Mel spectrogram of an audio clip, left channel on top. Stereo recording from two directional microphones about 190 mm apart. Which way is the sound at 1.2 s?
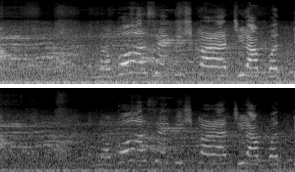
5° left (ahead or behind).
